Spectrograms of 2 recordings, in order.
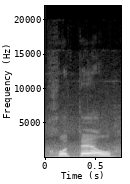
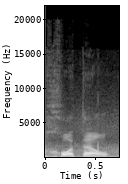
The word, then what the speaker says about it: хотел: Да, по-русски отель, по-сербски, наверное, хотэ́л. Но, наверное, хóтел. Потому что, я знаю, что в сербском ударение почти никогда не падает на последний слог.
